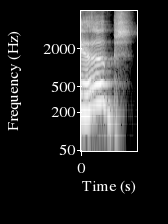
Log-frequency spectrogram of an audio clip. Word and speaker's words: herbs: The Yanks say herbs even though it's got an H in it.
